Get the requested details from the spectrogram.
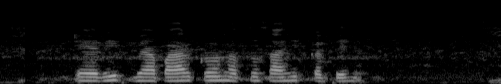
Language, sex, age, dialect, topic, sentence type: Hindi, female, 51-55, Kanauji Braj Bhasha, banking, statement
